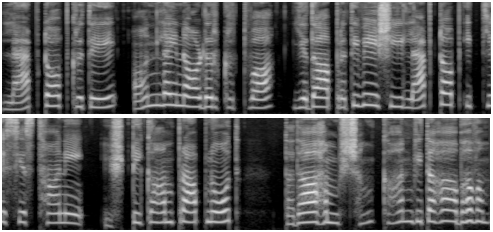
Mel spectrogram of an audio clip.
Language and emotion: Sanskrit, fearful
